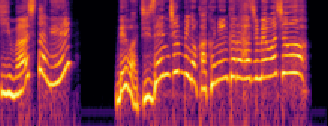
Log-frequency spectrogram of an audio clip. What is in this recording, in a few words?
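Japanese, Voice; GF Alarm; SAT8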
